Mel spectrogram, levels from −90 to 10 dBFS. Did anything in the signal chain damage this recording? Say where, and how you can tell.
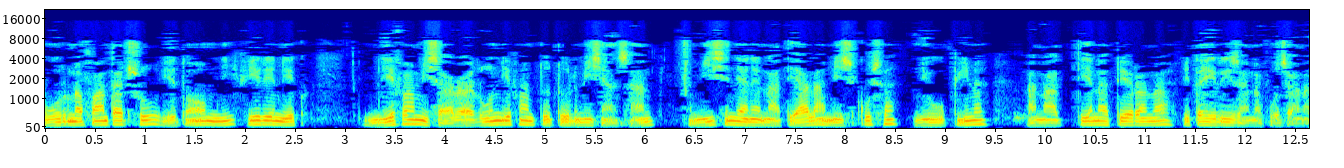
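Yes, at the codec stage: transcoding between lossy codecs, present throughout the speech. Nothing sounds above about 15.1 kHz, and two distinct layers of coding artefacts sit together, which points to a low-rate WMA encode near 24 kbit/s later re-encoded as Vorbis near 45 kbit/s, likely during a format conversion. The second encoder spent its bits reproducing the first one's artefacts and added its own, while the lower bandwidth limit carried through.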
